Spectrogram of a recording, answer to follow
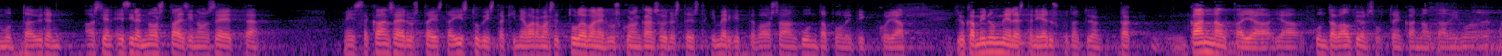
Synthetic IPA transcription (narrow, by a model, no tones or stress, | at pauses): mut̪ːɑyhdenɑsiɑnʔesilːennost̪ɑisinonseet̪ːæ | meisːækɑnsɑeɾust̪ɑjist̪ɑist̪uʋist̪ɑkinjɑʋɑrmɑst̪it̪t̪ːuleʋɑneduskonːɑŋkɑnsɑyrøst̪ɑjost̪ɑ̥kimmerkit̪ːæʋæosɑoŋkunt̪ɑpolit̪ikːojɑ | jokɑminummielest̪ænieduskunt̪ɑt̪yøŋt̪ɑ | kɑnːɑlt̪ɑjɑjɑkunt̪ɑʋɑlt̪ionsuht̪eːŋkɑnːɑlt̪ɑniːŋkun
